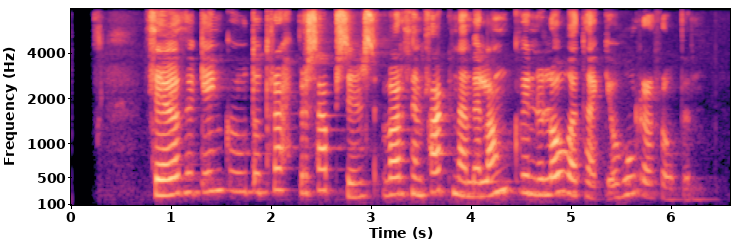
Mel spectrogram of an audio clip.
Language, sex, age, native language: Icelandic, female, 30-39, Icelandic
